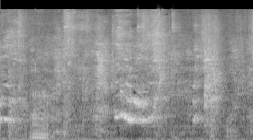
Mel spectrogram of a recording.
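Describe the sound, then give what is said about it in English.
An excited puppy whimpers and yips in a run of high, wavering whines and short squeaks over a constant background noise. “we got an excited puppy dog in the background, if anyone wants to know what that noise is.”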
